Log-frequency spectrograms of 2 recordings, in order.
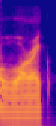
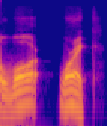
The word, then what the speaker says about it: Warwick: The English pronounce it with a silent W in the middle, and the Americans tend to pronounce the W explicitly, which of course is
